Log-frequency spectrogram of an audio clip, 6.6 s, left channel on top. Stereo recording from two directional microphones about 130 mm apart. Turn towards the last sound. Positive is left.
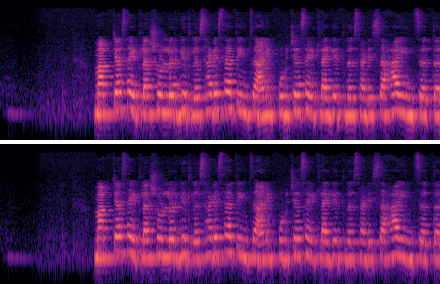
turn(degrees=-20)  # may be behind; listen again after turning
